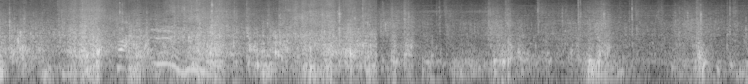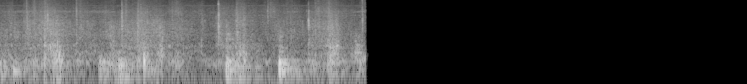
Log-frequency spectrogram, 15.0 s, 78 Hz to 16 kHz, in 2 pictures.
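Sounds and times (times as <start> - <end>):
muddy water splashing: 0.0 - 11.2.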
